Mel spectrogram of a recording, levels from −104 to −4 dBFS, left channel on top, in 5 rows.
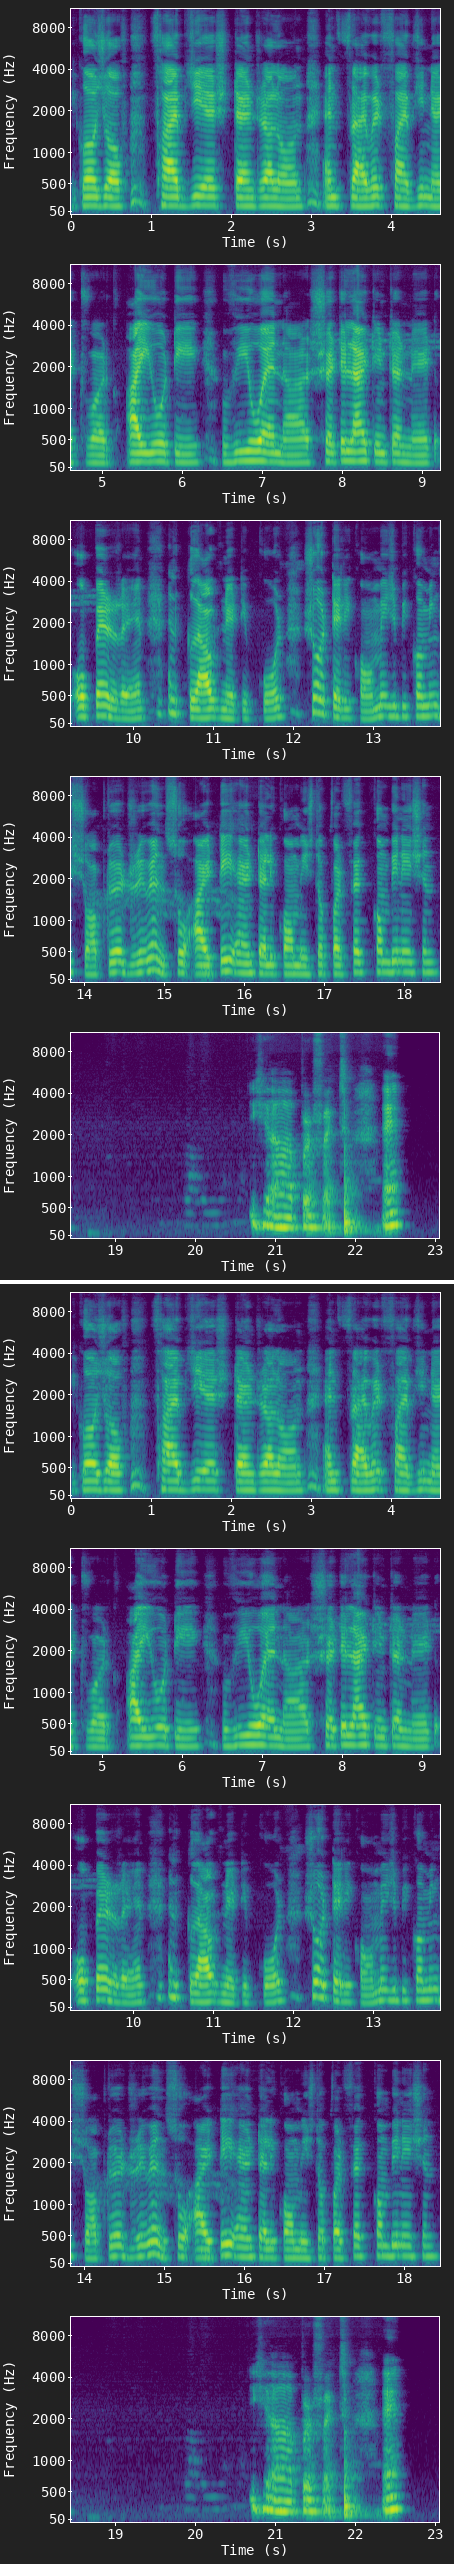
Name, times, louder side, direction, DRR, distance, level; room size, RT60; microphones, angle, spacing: voice 1, 0.0-18.4, left 2 dB, 60° left, 0.8 m, -25 dB
voice 2, 20.7-22.5, equal, 15° left, 0.7 m, -22 dB
5.4 x 2.3 x 2.6 m
head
